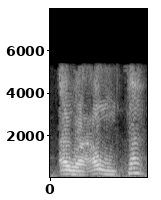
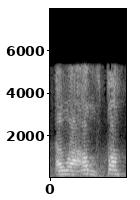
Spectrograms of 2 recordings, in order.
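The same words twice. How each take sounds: First: The final t sound is plain, not emphatic. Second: The final t sound becomes an emphatic ṭ. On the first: The speaker calls it right. "مثلا تقول أوعظت" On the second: The speaker calls it wrong. "بعضهم يقول أوعظت، أوعظت، تخرج طاء"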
